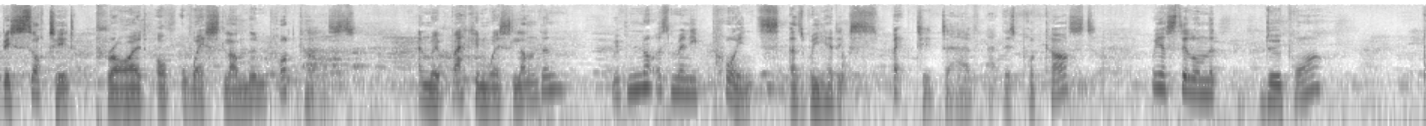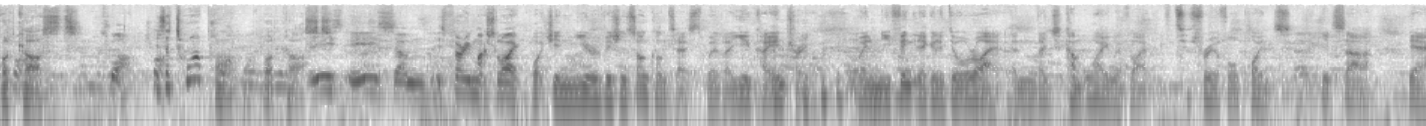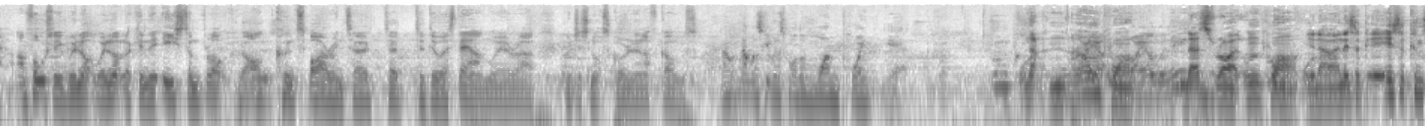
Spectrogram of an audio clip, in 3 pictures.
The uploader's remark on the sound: Reading pre-match podcast from the pub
